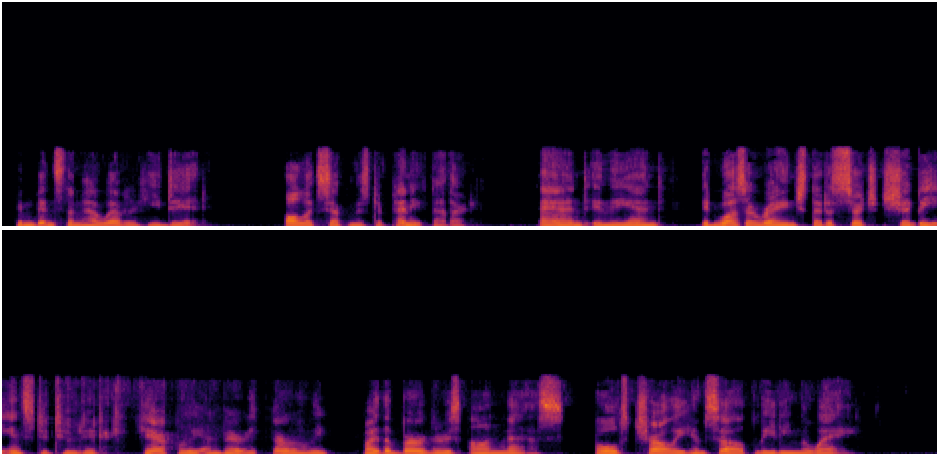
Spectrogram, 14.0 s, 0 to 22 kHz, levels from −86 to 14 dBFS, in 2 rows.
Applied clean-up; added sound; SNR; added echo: neural mask model DeepFilterNet 3.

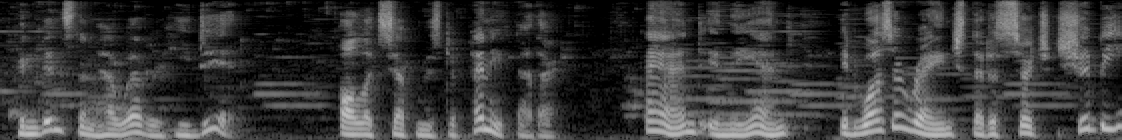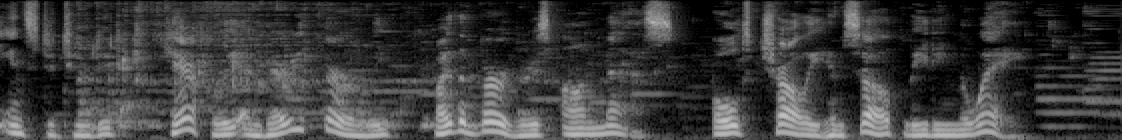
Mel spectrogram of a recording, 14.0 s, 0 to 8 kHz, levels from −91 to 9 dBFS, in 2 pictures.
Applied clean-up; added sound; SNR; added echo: classical method log-MMSE.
